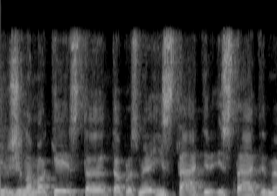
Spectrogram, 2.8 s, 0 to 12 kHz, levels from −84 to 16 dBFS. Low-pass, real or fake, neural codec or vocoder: 9.9 kHz; real; none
